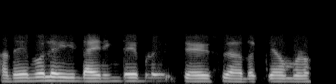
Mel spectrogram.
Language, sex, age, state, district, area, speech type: Malayalam, male, 18-30, Kerala, Wayanad, rural, conversation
